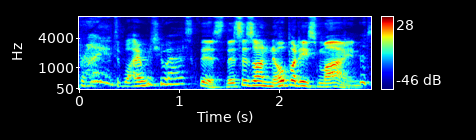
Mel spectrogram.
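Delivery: high-pitched, incredulous outburst; exasperated disbelief. Real, not acted. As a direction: scold him in baffled protest, voice jumping up. Mock-scolding the absent host's question.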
